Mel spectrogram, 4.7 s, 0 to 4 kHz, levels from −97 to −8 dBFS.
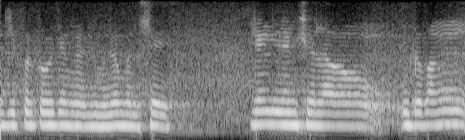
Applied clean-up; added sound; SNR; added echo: none; none; none; none.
